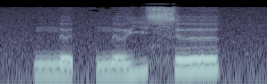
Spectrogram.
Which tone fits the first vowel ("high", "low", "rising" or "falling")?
low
